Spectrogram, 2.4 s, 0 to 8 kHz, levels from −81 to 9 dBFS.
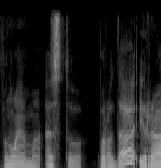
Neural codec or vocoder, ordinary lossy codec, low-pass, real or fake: none; AAC, 32 kbps; 7.2 kHz; real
